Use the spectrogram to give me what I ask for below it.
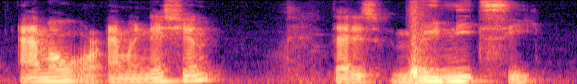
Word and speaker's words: munitie: That is munitie. So the first two letters, mu. So it is the M and the U is pronounced mu.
